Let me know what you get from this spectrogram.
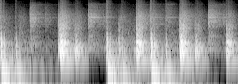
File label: drloop, drumloops, Vinyl Attack; Masterbits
